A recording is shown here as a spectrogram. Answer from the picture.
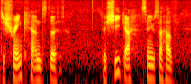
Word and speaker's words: sika: me sika means dear sheikah is the exact pronunciation in japanese so it's the deer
